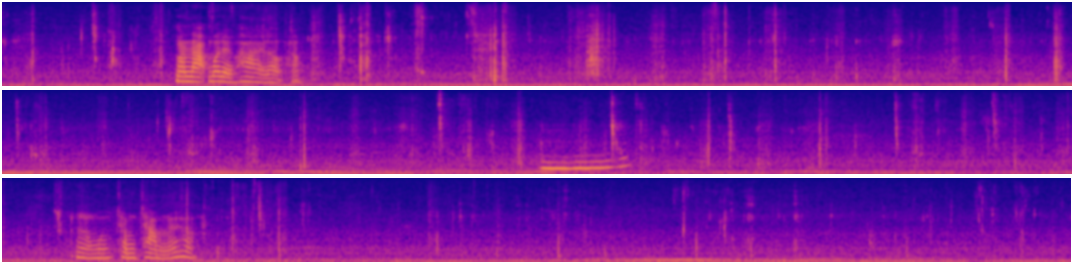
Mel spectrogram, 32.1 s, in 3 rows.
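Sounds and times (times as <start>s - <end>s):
crunching a raw vegetable: 3.1s - 22.2s
rising voice hum: 16.0s - 17.1s.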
